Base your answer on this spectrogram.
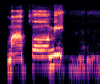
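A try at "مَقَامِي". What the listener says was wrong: Semua panjang. Mimnya doang yang pendek.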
